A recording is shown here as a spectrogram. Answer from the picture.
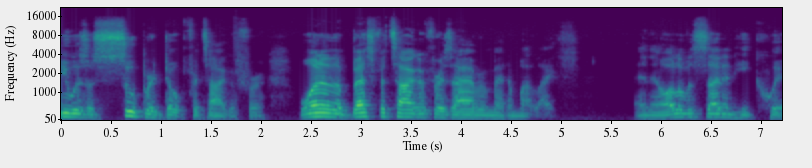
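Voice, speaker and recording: A man speaks in a normal speaking voice at medium pitch and a moderate pace, with lively intonation and big swings in loudness. The recording is very clean, with a silent background. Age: 40s. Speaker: photographer and filmmaker. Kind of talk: casual chat.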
